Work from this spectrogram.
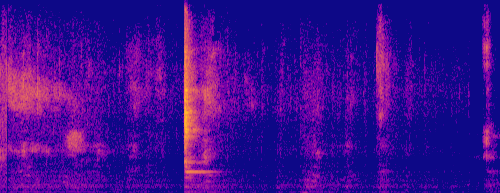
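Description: Beef pieces for a Swedish kalops stew are stirred in a searing pot: one sharp, loud metal clink rings out, followed by faint scraping and a few quieter knocks against a low background.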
